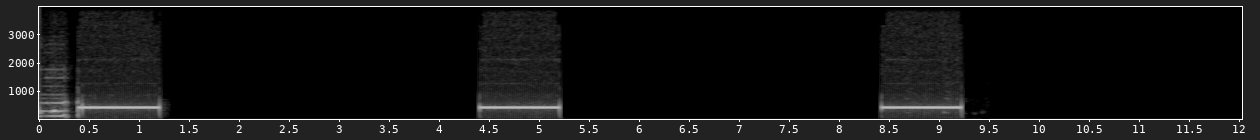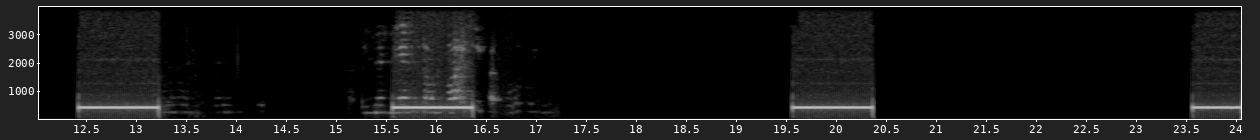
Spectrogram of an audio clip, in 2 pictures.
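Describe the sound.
Telephone ringback tone while a call is being transferred to another department: a low, steady tone in evenly spaced long beeps about every four seconds, with silence between them.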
